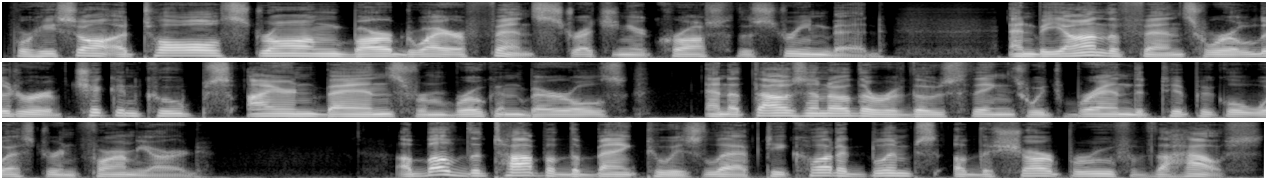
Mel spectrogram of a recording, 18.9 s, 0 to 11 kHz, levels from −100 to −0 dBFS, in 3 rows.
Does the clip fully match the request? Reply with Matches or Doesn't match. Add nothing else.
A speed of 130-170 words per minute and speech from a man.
Doesn't match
